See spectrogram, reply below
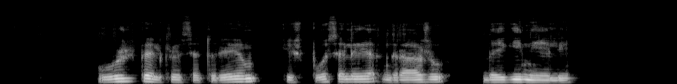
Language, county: Lithuanian, Telšiai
